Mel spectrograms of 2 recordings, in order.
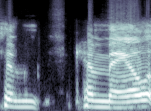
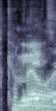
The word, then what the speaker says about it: Kamala: It's Camilla. It's Everybody mispronounces it. inevitable. You're like Camela, but it's like Camilla.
